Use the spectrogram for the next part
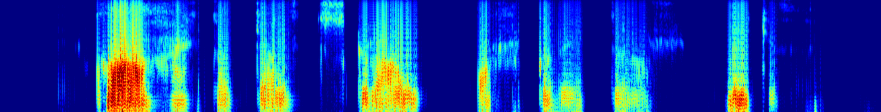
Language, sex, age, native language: Icelandic, female, 11, Icelandic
